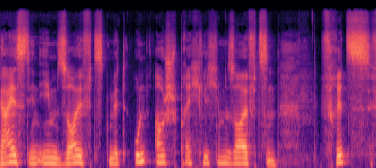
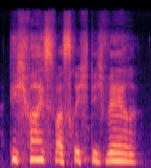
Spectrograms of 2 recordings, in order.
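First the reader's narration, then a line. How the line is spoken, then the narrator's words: Silent pleading. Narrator (German): fleht er stumm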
